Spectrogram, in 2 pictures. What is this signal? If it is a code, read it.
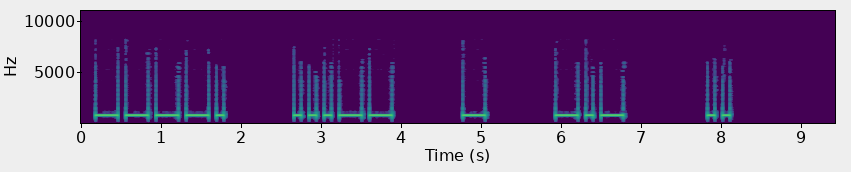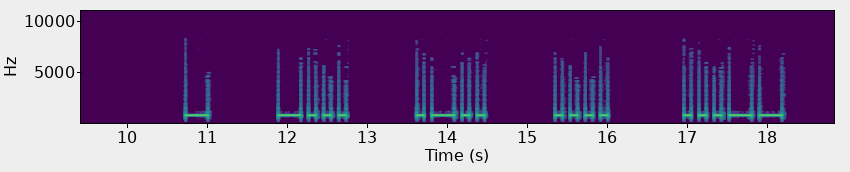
Morse code, heard as a keyed tone, about 13 wpm, spaced as for 7 wpm, 800 Hz. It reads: 93TKI TBLH3
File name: LEZIONI / 7 GF9Z / 7 GF9 ws 12wpm 3344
